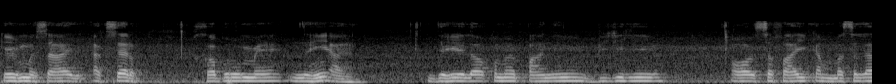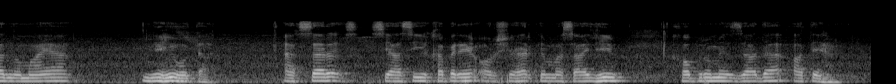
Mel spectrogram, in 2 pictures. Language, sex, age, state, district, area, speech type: Urdu, male, 60+, Bihar, Gaya, rural, spontaneous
